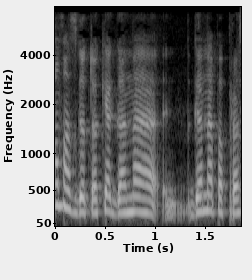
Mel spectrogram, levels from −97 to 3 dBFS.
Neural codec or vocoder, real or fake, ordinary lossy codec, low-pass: none; real; MP3, 48 kbps; 7.2 kHz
